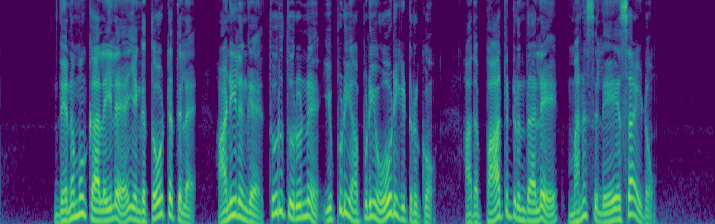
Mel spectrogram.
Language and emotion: Tamil, happy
